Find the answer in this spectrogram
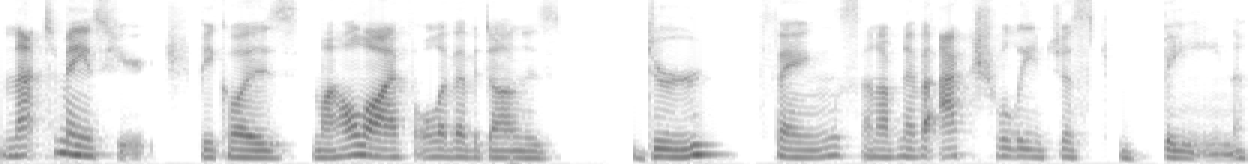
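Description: In an Australian accent, a woman speaks at a fairly slow pace with a very deep, low pitch. The background is quiet. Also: ordinary pitch variation. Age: 30s. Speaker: business coach and podcast co-host. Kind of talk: casual chat.

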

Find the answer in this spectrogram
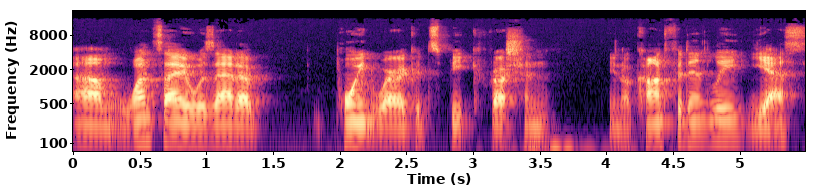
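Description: At a fairly slow pace, this is a normal speaking voice with fairly even intonation. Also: man, medium pitch for a man. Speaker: podcast host. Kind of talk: casual conversation.

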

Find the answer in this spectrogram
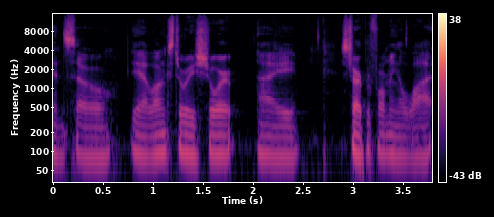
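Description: A man's very deep, low, monotone voice with flat intonation and an American accent. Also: very clean recording, silent background. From US South, Southeast Tennessee. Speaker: former magician, storytelling entrepreneur. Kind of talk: interview conversation. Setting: his office.

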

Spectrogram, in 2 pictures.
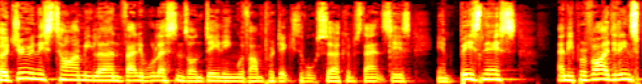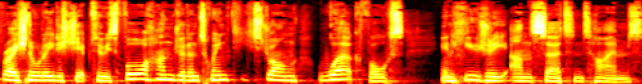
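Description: A man with an Essex accent talks at a fairly quick pace in a fairly high pitch, his tone dark and mellow and his pitch variation ordinary. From southeast England. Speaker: podcast host and coach. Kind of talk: casual interview. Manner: animated.

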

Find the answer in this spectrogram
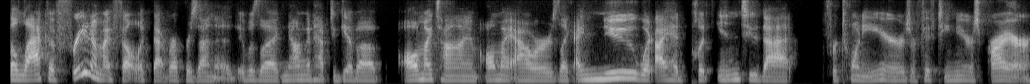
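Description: A woman's very deep, low voice with an American accent, moderate pace and hardly any pauses, against a quiet background. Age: 50s. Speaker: burnout coach, former corporate executive. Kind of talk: interview conversation. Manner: animated.

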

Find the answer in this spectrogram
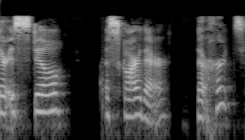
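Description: A woman's voice with ordinary pitch variation. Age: 50s. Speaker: mental health advocate and keynote speaker. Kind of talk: interview. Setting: remote call.

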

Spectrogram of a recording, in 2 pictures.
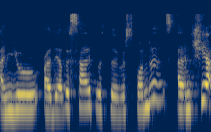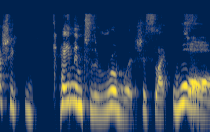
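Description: A woman with a British accent talks fairly quickly at a fairly high pitch, her tone dark and mellow. The intonation is lively and the background quiet. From United Kingdom. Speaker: market researcher. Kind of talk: casual interview conversation.

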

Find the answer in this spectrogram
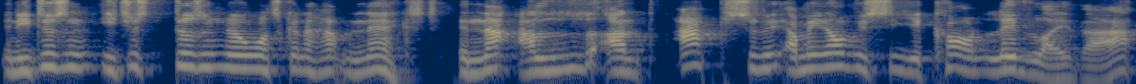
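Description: A man's raised, projected voice, high-pitched and bright and sharp, at a fairly quick pace with hardly any pauses and ordinary pitch variation. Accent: Geordie. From northern England, Newcastle. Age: 40s. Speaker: personal trainer. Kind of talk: casual chat.

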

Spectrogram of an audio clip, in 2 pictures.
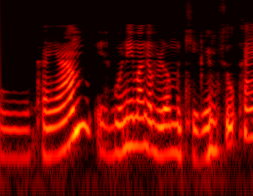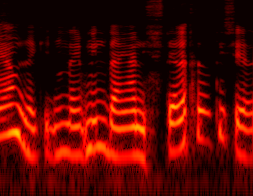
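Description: An ordinary speaking voice. The intonation is lively. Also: woman. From Israel, Nesher. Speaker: tech entrepreneur. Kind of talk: interview.

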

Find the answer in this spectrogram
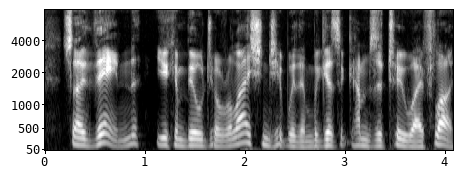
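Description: A man's ordinary speaking voice, fairly high in pitch, at a moderate pace with ordinary pitch variation, on a very clean recording with a silent background. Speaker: life coach podcaster guest. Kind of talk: radio interview. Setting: radio studio.

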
